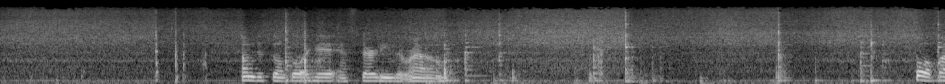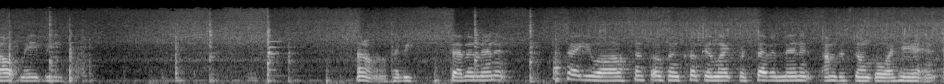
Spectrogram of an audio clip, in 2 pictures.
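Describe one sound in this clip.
Food sizzles in a hot pot.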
